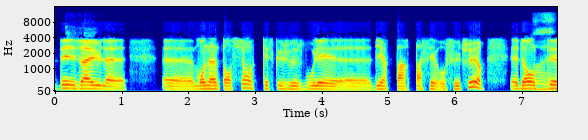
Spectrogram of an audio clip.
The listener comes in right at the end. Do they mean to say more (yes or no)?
no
